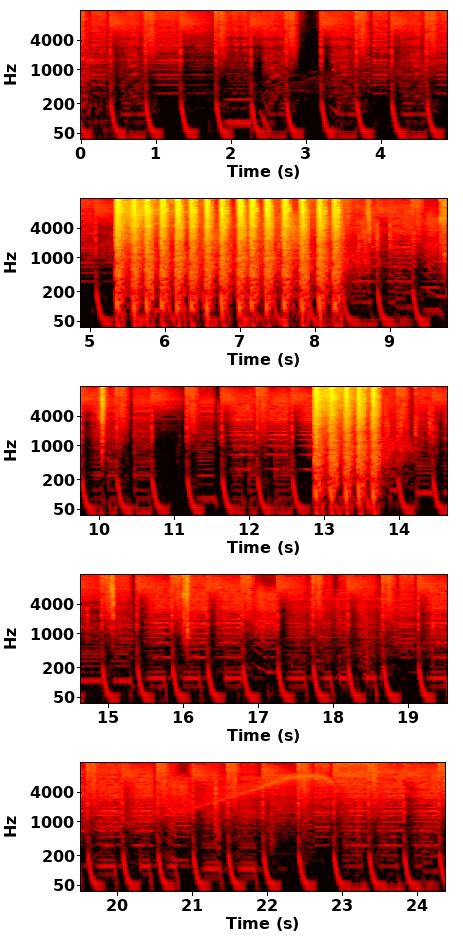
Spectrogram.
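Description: Gunfire in PUBG, including pistol shots, comes as two dense bursts of rapid loud shots amid quieter game sounds and footsteps, with a rising tone near the end.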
